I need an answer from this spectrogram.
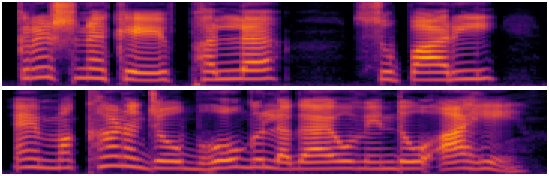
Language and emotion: Sindhi, neutral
